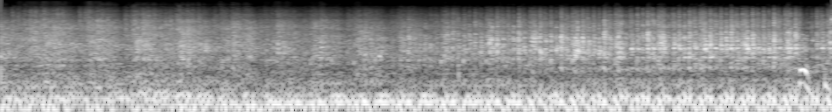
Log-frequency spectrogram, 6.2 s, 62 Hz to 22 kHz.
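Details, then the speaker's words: 1960 Pontiac Ventura with a 389 2-barrel and automatic, parked 24 years: a loud, choppy, loping idle with misses, only marginally better, "like a 7-cylinder tractor," sounds cammed but isn't; rough lopey idle, cause not found. "it's uh it's marginally better just marginally it's still plenty loud it sounds like a 7 cylinder tractor"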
